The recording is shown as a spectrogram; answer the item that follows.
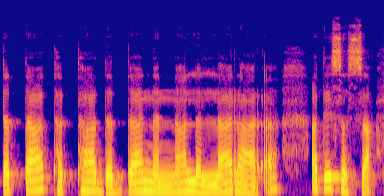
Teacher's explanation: ਇਹਨਾਂ ਦੇ ਉਚਾਰਨ ਵੇਲੇ ਸਾ ਦੀ ਹਵਾ ਨੂੰ ਜੀਭ ਦੀ ਨੋਕ ਦੁਆਰਾ ਉੱਪਰਲੇ ਦੰਦਾਂ ਦੇ ਪਿਛਲੇ ਪਾਸੇ ਤੋਂ ਰੋਕਿਆ ਜਾਂਦਾ ਹੈ। ਇੱਥੇ ਇਹਨਾਂ ਵਿੱਚੋਂ ਤਤਾ ਥਾ ਦ ਸ਼ੁੱਧ ਦੰਤੀ ਹਨ ਅਤੇ ਬਾਕੀ ਧੁਨੀਆਂ ਦਾ ਉਚਾਰਨ ਦੰਤ ਪਠਾਰੀ ਹੈ। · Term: ਦੰਤੀ ਧੁਨੀਆਂ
